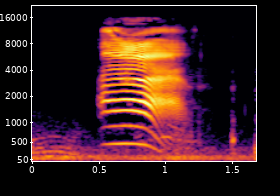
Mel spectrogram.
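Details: Infant girl upset by her hiccups: a single brief, high-pitched wail with falling pitch, then quiet room noise; an ordinary fussy cry.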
